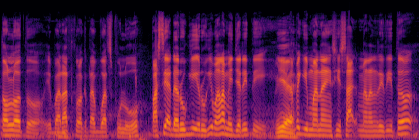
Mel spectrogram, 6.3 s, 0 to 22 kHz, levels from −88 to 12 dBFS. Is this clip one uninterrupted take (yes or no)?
no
